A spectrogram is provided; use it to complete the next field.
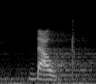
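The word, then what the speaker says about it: doubt: डाउट, could, could में है L, डाउट में है B साइलेंट वर्ड, वॉक में है L साइलेंट वर्ड।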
